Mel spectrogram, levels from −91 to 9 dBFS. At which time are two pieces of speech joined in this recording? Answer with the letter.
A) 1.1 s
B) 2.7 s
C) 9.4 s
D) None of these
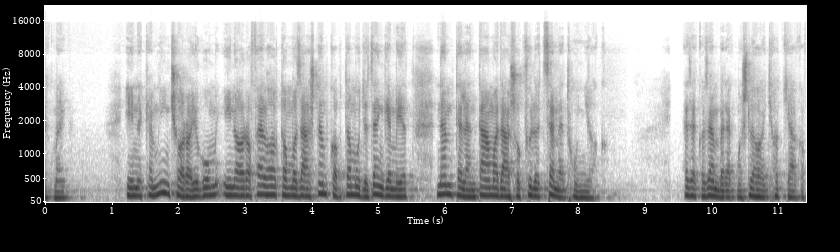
C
